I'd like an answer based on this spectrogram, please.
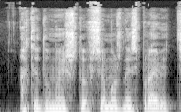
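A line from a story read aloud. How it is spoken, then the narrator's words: Quiet question. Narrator (Russian): тихо спросила Берил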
